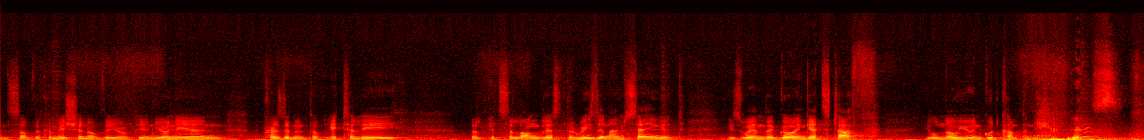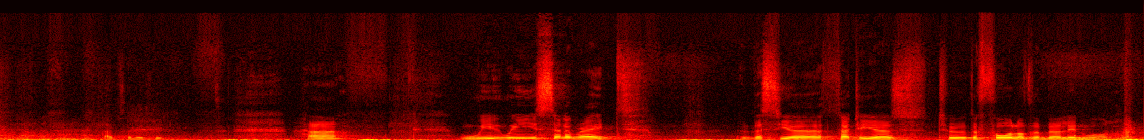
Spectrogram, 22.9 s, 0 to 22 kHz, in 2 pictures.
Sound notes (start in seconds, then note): 10.2 laughs; 10.7 audience laughs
